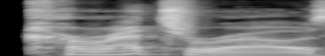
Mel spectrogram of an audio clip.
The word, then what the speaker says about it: Querétaro: There was a match between Querétaro. Is that how we're pronouncing it now? – Yes.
